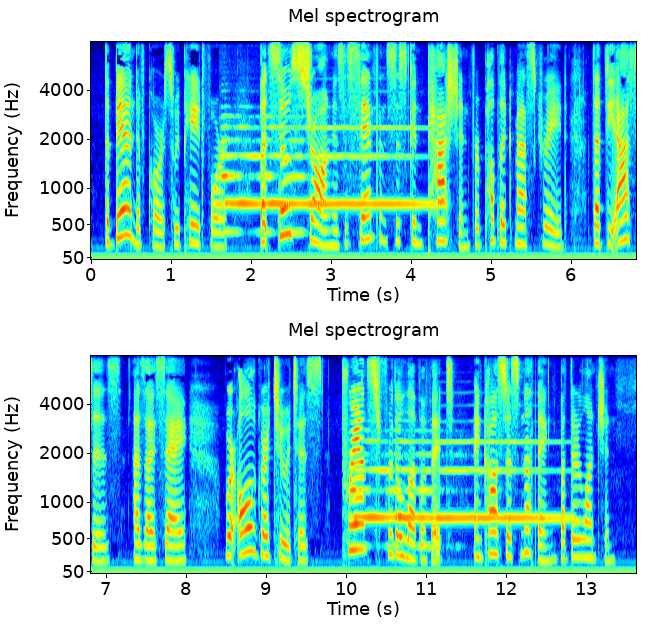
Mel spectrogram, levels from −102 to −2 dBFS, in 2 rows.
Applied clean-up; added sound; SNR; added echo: none; Wind instrument, woodwind instrument; 3 dB; none.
